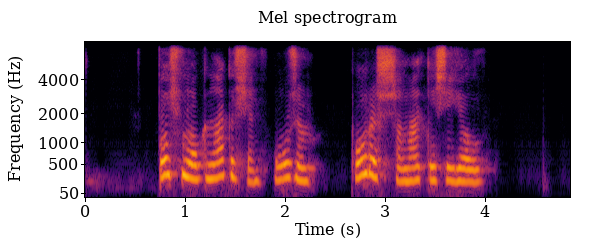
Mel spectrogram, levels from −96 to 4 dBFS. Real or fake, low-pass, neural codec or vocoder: fake; 7.2 kHz; codec, 16 kHz, 2 kbps, FreqCodec, smaller model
